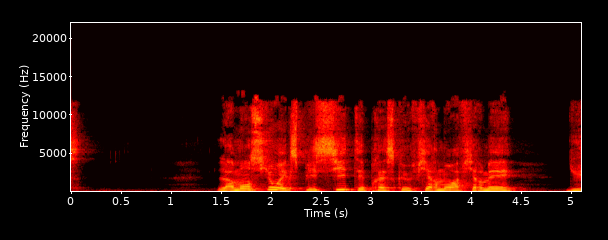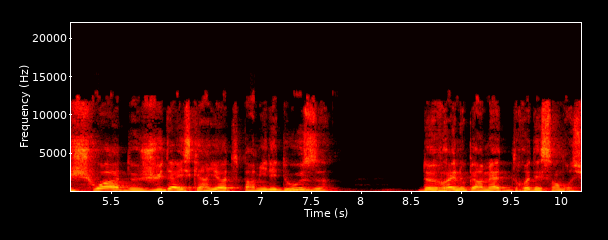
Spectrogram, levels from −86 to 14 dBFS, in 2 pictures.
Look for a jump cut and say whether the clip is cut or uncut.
uncut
